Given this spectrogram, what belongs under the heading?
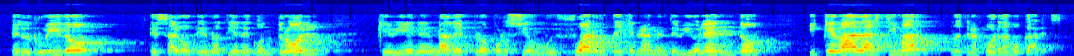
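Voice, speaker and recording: A man with a Rioplatense Spanish accent teaching a voice lesson, explaining step by step and often checking in with the listener. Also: a little high. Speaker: singing teacher. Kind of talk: online voice lesson. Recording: echoey lo-fi room recording.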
